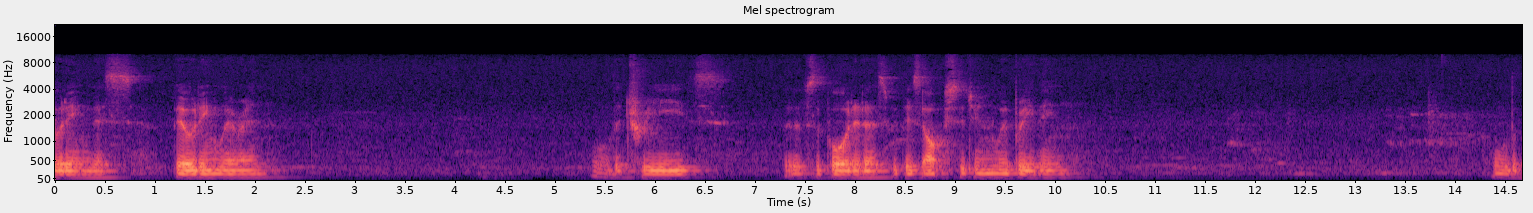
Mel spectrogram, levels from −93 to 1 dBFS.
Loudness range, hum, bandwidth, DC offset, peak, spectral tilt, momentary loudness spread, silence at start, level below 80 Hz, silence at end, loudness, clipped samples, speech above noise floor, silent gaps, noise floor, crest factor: 20 LU; none; 10.5 kHz; under 0.1%; -8 dBFS; -6.5 dB/octave; 26 LU; 0 s; -60 dBFS; 0 s; -27 LUFS; under 0.1%; 29 dB; none; -54 dBFS; 22 dB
